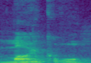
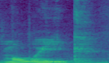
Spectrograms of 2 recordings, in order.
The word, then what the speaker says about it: Malik: playmaker malik cunningham back i've been mispronouncing it mispronouncing his name as uh michael cunningham it's malik cutting him back scott satterfields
